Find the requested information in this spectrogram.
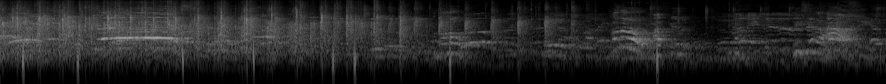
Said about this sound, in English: Come on, clap your hands. I'm trying to help you get your miracle tonight.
